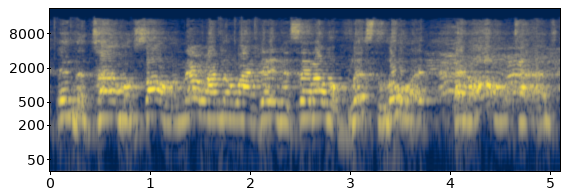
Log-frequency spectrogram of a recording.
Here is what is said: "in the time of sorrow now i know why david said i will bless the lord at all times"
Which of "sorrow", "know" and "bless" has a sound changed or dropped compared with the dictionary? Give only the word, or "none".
sorrow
